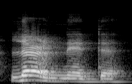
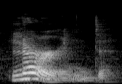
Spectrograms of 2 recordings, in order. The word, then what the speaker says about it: learned: Learned. Learned. Learned. Con una D. Learned. Sempre con una D, perché il verbo finisce con un suono dolce, una N.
